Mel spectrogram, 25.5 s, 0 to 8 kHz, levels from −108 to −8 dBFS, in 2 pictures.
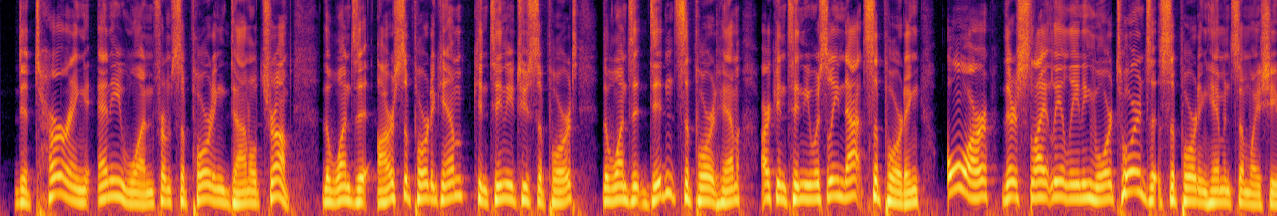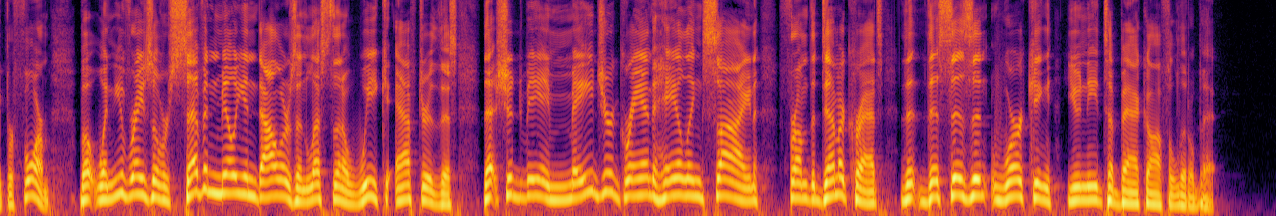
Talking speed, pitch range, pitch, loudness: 180 wpm, 130-175 Hz, 150 Hz, -20 LUFS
